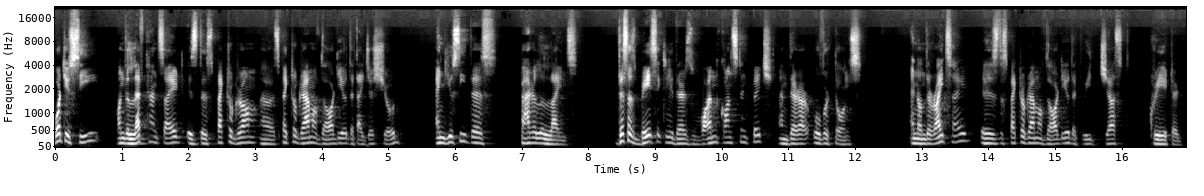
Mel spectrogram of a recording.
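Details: Adult male speaker; healthy speech.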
